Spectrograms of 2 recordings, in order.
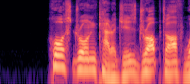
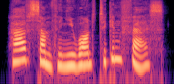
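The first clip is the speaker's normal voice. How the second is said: lilting, teasing sing-song; high playful singsong tease; 13 semitones higher, 5 dB louder than usual. Acted. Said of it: "her sing-song voice said from behind".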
